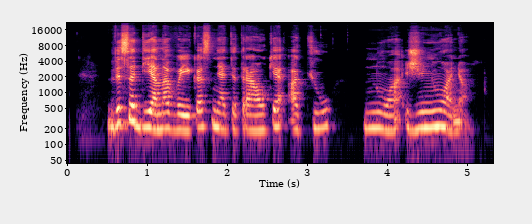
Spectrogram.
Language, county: Lithuanian, Vilnius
